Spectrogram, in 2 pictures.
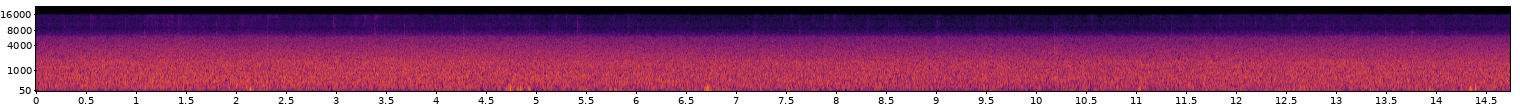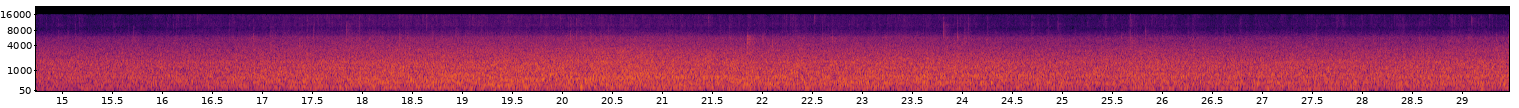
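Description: Heavy rain falling steadily, growing a little louder for a few seconds past the middle.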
